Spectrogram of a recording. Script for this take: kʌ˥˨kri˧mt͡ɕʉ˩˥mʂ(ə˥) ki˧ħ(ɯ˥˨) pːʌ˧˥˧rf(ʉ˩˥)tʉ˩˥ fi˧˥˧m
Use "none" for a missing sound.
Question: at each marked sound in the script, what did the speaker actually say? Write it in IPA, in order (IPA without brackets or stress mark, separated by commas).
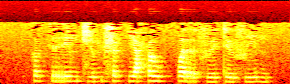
ə˥, u˥˨, ʉ˩˥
